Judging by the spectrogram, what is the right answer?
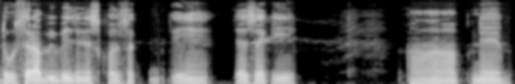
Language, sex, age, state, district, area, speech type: Hindi, male, 18-30, Rajasthan, Bharatpur, rural, spontaneous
